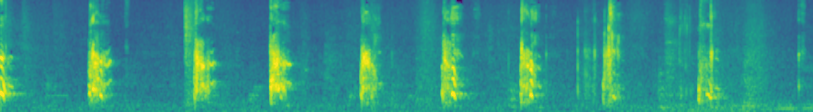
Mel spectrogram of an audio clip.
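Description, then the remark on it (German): An infant's RSV cough, coming from the lower airways, repeats about nine times in a steady series, each short, harsh burst spaced roughly a second apart, fairly loud with no talking around it. “der RSV-Husten ist eben ein, ein Husten, der kommt aus den unteren, ähm, aus den unteren Atemwegen des kleinen Säuglings”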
